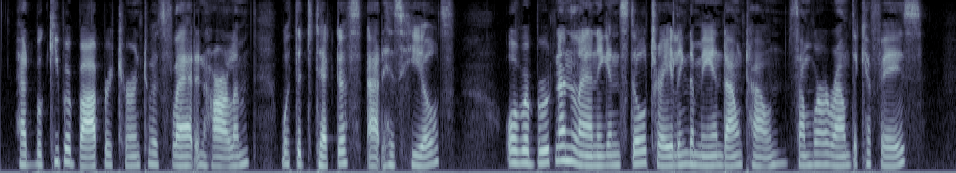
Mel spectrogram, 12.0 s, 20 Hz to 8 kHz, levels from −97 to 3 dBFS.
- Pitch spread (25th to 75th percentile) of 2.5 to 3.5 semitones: Yes, average, 2.9 semitones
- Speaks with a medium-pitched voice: Yes, medium, 175 Hz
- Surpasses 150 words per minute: No, average, 145 wpm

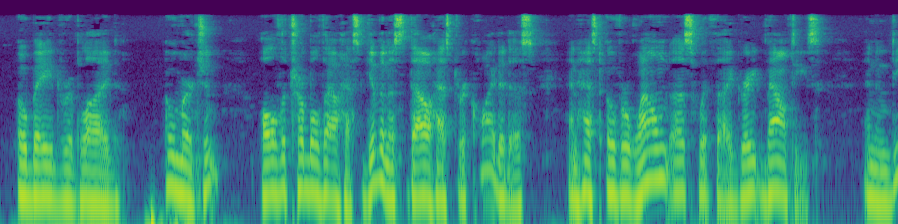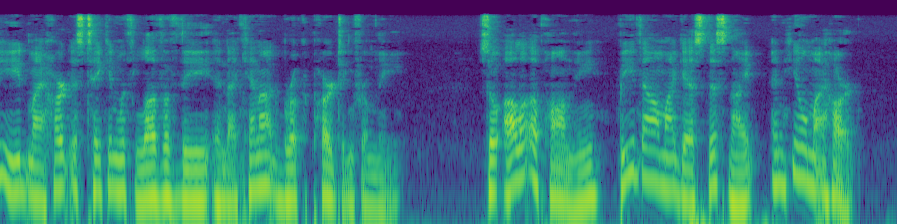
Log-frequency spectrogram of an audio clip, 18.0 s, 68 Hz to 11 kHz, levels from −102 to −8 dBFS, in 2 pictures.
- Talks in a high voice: No, low, 130 Hz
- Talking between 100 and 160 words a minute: No, average, 180 wpm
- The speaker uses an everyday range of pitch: Yes, average, 4.0 semitones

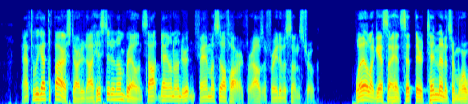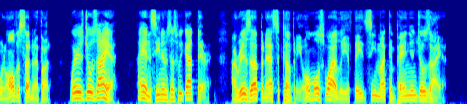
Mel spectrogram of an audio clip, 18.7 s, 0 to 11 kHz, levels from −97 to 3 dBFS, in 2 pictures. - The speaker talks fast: Yes, fast, 230 wpm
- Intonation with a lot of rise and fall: Yes, wide, 7.1 semitones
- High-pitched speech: No, low, 130 Hz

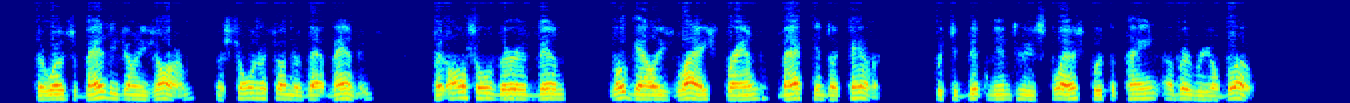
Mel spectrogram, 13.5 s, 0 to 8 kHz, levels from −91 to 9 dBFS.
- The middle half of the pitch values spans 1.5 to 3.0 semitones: Yes, average, 2.7 semitones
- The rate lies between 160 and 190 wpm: Yes, average, 165 wpm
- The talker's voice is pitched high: No, low, 135 Hz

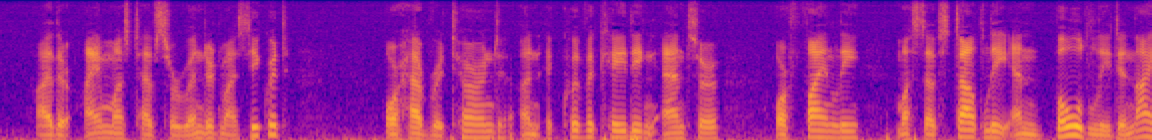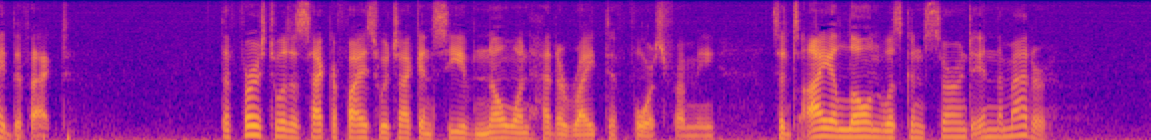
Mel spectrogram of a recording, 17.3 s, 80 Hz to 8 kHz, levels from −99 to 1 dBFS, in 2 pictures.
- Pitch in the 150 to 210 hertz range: No, low, 125 Hz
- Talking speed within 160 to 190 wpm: Yes, average, 165 wpm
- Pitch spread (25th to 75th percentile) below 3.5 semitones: No, wide, 5.4 semitones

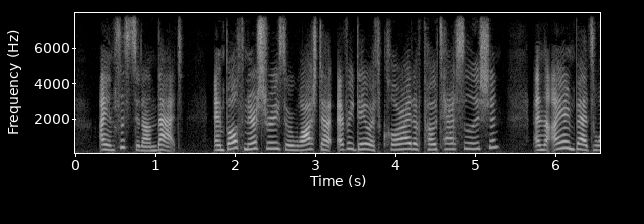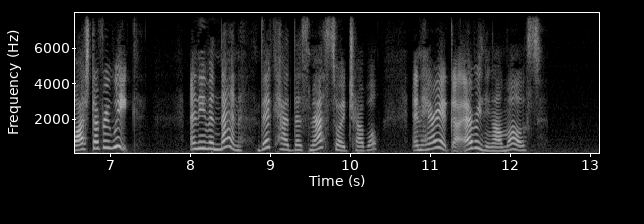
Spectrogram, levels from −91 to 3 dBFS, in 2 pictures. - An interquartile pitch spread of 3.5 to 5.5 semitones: Yes, average, 4.6 semitones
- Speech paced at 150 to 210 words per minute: Yes, average, 170 wpm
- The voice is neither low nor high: No, very high, 300 Hz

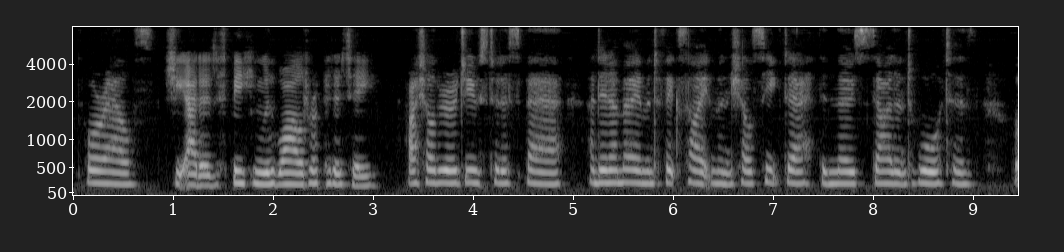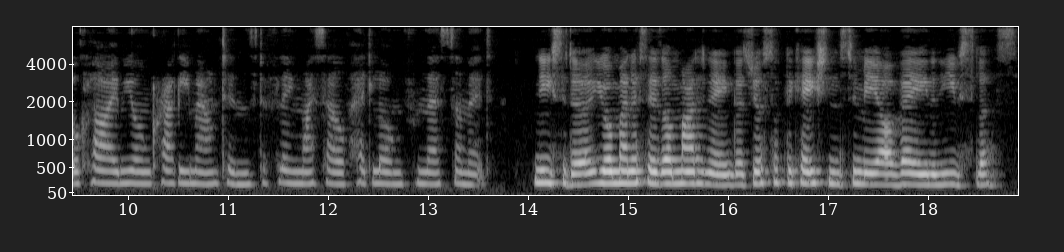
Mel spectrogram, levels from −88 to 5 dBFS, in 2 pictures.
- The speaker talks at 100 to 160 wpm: No, average, 170 wpm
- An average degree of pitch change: No, narrow, 1.5 semitones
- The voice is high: Yes, high, 215 Hz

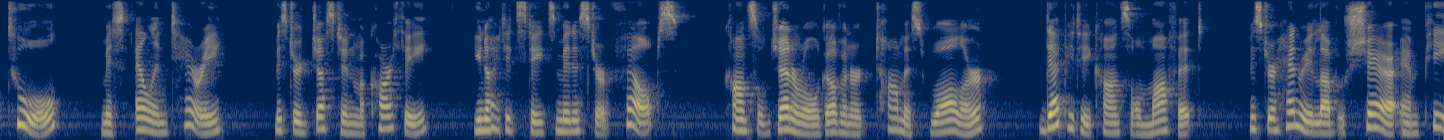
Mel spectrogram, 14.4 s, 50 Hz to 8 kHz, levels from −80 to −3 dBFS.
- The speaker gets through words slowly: Yes, slow, 95 wpm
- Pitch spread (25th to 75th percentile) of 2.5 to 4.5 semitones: No, average, 5.1 semitones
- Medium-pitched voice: Yes, medium, 170 Hz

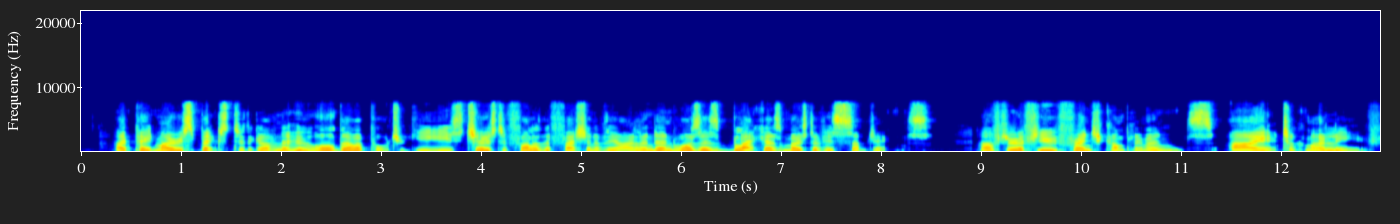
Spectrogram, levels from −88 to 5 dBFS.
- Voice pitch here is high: No, low, 130 Hz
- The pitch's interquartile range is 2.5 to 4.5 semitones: Yes, average, 4.2 semitones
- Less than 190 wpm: Yes, average, 170 wpm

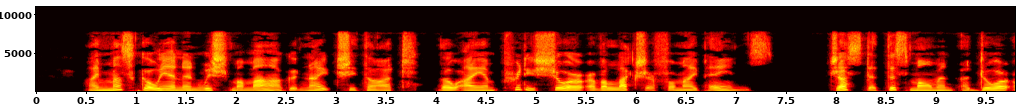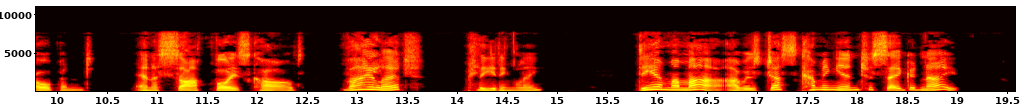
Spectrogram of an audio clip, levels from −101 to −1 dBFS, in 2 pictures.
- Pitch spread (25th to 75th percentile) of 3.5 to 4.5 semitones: No, average, 5.1 semitones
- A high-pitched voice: Yes, high, 195 Hz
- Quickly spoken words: No, average, 145 wpm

